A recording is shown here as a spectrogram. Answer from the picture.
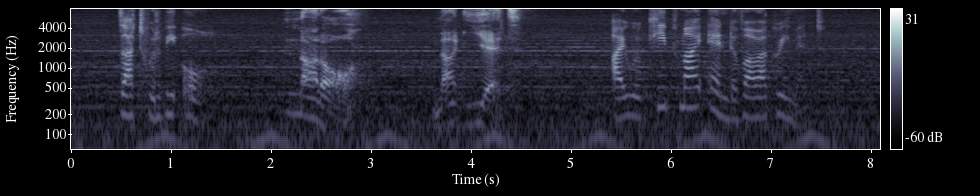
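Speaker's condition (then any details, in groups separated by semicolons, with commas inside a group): No condition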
